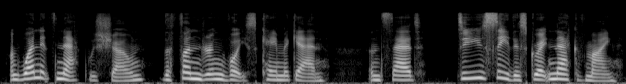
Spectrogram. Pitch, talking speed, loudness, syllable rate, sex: 215 Hz, 200 wpm, -20 LUFS, 4.8 syllables/s, female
